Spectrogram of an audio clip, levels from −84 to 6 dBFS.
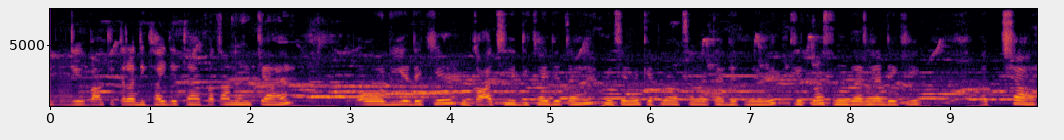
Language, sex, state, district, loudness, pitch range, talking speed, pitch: Maithili, female, Bihar, Supaul, -24 LUFS, 220-255 Hz, 180 wpm, 235 Hz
